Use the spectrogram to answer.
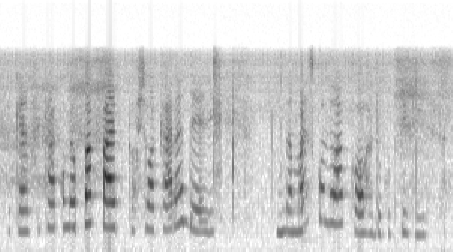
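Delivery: put-on high, loud, fast childlike plea; excited baby voice. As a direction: blurt it out eagerly as the baby. Baby voice pleading for papai.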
